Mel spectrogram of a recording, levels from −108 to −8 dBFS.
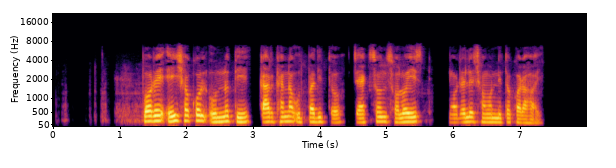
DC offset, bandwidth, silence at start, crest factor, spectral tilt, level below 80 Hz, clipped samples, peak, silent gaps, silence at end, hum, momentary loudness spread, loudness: under 0.1%; 6.8 kHz; 1.35 s; 16 dB; -8.5 dB/octave; -58 dBFS; under 0.1%; -2 dBFS; 3.00-3.09 s, 4.40-4.51 s, 5.72-5.94 s; 0.7 s; none; 10 LU; -17 LUFS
